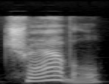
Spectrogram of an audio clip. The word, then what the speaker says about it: travel: English distinguished those two words by shifting the accent forward in travel to reflect a more traditional English pronunciation with the accent on the first syllable.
